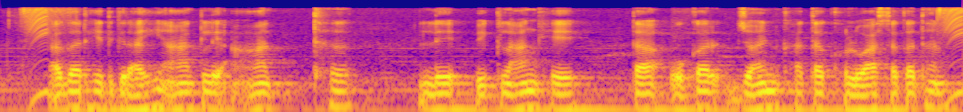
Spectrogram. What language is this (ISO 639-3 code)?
hne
